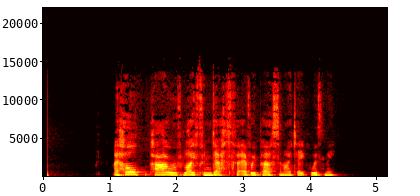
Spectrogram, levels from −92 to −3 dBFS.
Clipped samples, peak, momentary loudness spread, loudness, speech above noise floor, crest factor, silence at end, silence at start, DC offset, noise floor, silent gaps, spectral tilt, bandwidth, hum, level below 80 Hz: under 0.1%; -14 dBFS; 10 LU; -29 LUFS; 59 dB; 16 dB; 0.8 s; 1.05 s; under 0.1%; -88 dBFS; none; -4.5 dB/octave; 14 kHz; none; -74 dBFS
